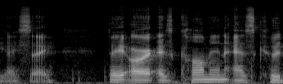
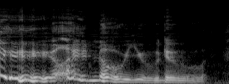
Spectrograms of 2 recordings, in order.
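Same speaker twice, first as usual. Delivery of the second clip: put-on dead horse character voice; 5 semitones higher, 7 dB louder than usual. Speaker misses a horse buddy and voices the horse answering, horse voice. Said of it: "You're just doing a voice".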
